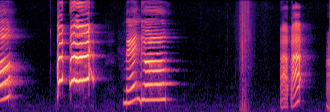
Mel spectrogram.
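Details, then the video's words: Pet male severe macaw, a year and a half old, mimicking laughter and copying the name of a sun conure in the same household: a few separate harsh, nasal, harmonic calls, some rising then levelling, with short gaps and faint clicks between. "Severe macaw mimicking laugh!"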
